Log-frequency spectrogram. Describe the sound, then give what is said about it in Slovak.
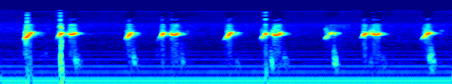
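A common quail, hidden in tall grass, calls over and over, a liquid three-note whistle: one short note, a pause, then two quick notes. The phrase repeats about four times at a steady pace, with no talking. “Je prepelica polná.”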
